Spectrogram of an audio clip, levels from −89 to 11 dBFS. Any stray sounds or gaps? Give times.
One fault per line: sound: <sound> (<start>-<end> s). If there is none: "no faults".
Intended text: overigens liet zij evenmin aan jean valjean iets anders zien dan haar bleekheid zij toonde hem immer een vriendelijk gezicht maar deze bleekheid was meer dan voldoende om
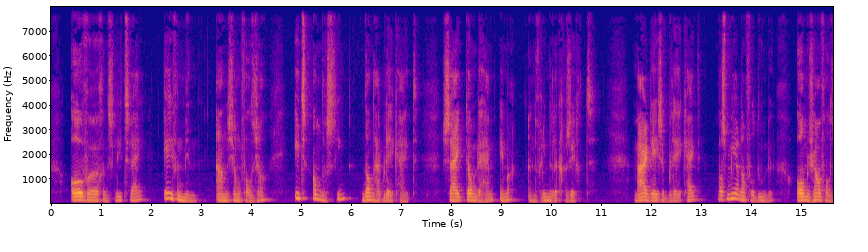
no faults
